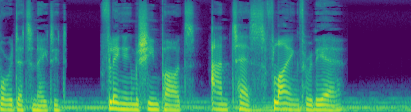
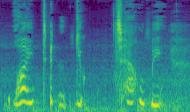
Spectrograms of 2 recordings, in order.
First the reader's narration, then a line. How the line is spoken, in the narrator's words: She spat through the blood and the bile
